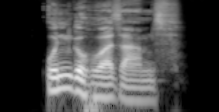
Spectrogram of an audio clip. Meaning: genitive singular of Ungehorsam
- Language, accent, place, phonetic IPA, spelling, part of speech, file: German, Germany, Berlin, [ˈʊnɡəhoːɐ̯zaːms], Ungehorsams, noun, De-Ungehorsams.ogg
